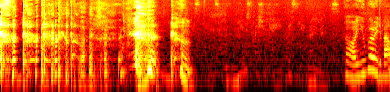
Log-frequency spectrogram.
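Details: An ill mother gives a run of harsh adult coughs with one louder burst, followed by soft infant sounds and her baby son laughing: cough.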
